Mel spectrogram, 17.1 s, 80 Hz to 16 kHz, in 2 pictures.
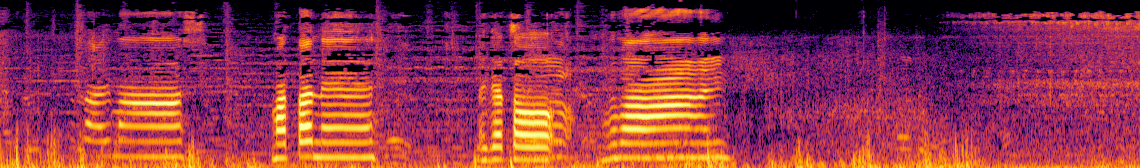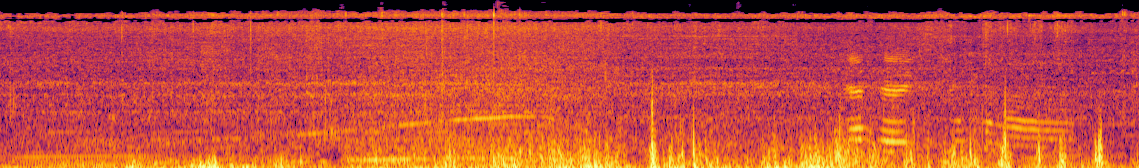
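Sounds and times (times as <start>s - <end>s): wind buffeting microphone: 0.0s - 17.0s
car driving by: 5.5s - 17.0s.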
